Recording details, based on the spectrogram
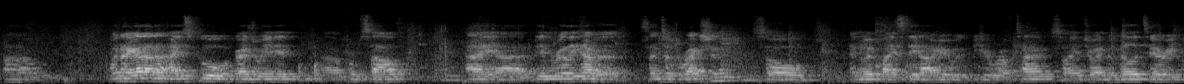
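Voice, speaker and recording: A middle-aged man, a police officer from Puerto Rico and Milwaukee, giving a halting, reflective answer on a panel. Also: medium pitch, flat delivery. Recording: echoey hall, distant mic, background noise.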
